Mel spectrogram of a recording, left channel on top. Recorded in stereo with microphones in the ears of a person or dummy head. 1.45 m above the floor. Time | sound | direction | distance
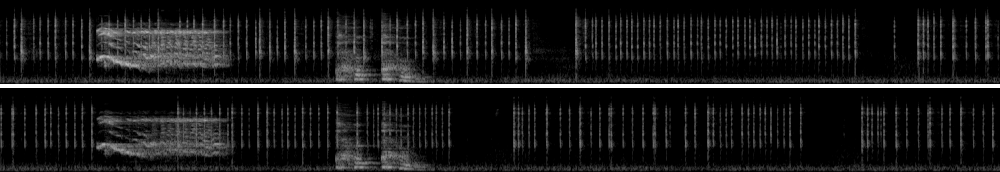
1.0 | laughter | 55° left (ahead or behind) | 0.9 m
3.4 | a cough | 30° right (ahead or behind) | 1.5 m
